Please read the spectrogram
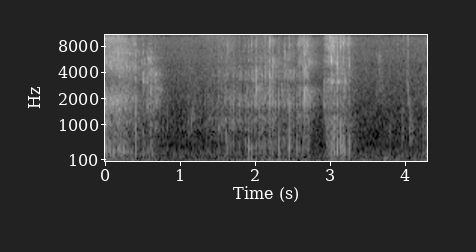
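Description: Tea being sipped and slurped from small tasting cups: an airy slurp at the start, small mouth clicks, and another short breathy sound about three seconds in.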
